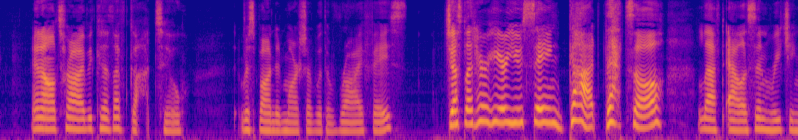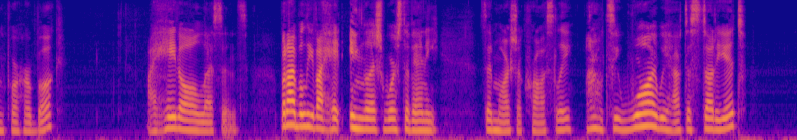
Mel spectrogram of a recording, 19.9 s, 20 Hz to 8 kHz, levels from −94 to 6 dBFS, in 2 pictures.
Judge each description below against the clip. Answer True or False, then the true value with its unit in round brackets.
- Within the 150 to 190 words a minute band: True (160 wpm)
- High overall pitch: False (175 Hz)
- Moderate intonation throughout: True (5.0 semitones)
